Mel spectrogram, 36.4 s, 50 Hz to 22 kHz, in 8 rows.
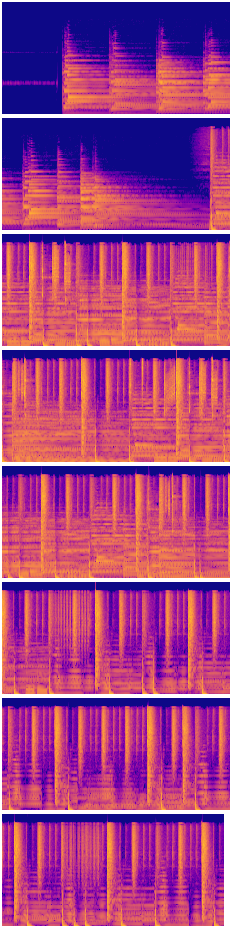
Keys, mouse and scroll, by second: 0.5 BackSpace, 1.3 click, 1.4 BackSpace, 2.2 click, 3.2 Up, 3.8 Left, 4.1 Down, 4.6 click, 5.7 click, 6.2 click, 7.2 click, 14.4-14.7 scroll up 2, 14.9 scroll down 1, 15.1 right click, 15.3 click, 16.0 right click, 16.4 click, 20.2 click, 29.2 Up, 29.8 click, 34.2 click.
